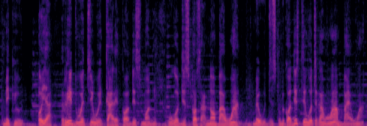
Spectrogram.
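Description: A man hosting a radio talk show in Pidgin, half singing his lines, then dropping to a low murmur. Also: expressive, fairly quick, few pauses, faint music behind.

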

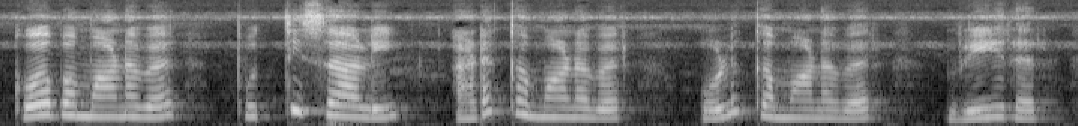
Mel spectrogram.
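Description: A woman gives a devotional message in a gentle, reassuring voice, speaking straight to the listener as if in a deity's own words. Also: fairly high pitch.

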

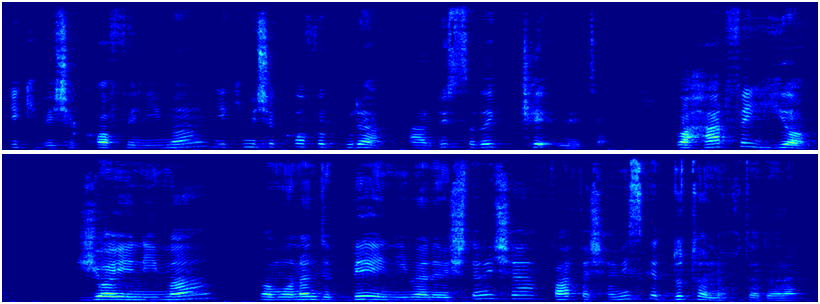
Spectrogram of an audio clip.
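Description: A woman teaching literacy in a classroom, speaking with an Afghan Dari accent, patiently repeating herself and sounding out letters slowly. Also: mid-range voice, a bit bright, a little hiss or hum. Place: classroom with a board.

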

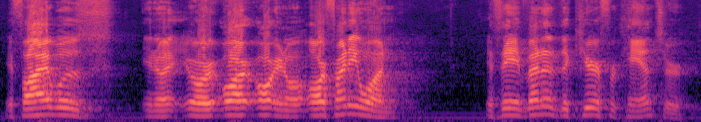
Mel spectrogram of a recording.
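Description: A man's voice: high voice, moderate pace, fairly bright tone. A man in his fifties preaching a sermon in a small church, earnest and plain-spoken, repeating phrases for emphasis. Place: small church sanctuary, in front of the altar.

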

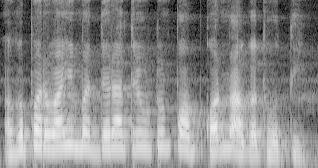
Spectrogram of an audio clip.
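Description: A woman's voice: sits high, expressive, fast talker, voice pushed up. A woman voicing a young husband in a storybook, fond and teasing but easily exasperated.

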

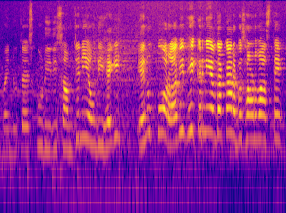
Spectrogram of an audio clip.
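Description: A woman playing a mother who pleads with her angry son to calm down. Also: very high-pitched, quick pace, soft background music. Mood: pleading. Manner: pleading, calming. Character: soothing mother, anxious to keep peace. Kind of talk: web series drama acting.

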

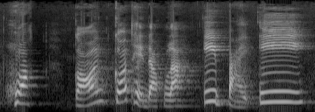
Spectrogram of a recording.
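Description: A woman with a fairly high voice leads a beginners' language lesson. She checks in with the class through frequent questions and has them say each word back to her. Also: expressive, slow pace, dull audio. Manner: calls on the class to repeat aloud, checks with questions. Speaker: Chinese teacher.

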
